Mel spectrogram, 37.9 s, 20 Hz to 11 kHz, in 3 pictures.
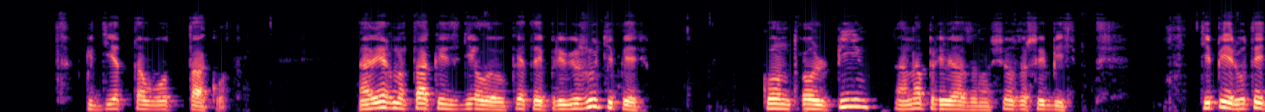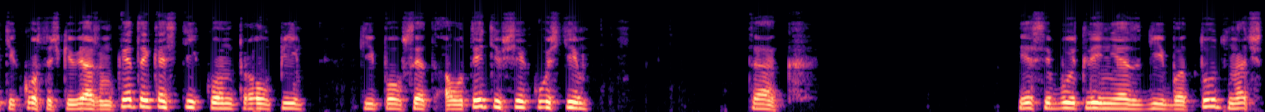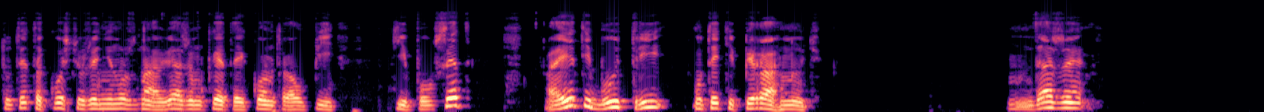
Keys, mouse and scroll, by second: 2.5 click, 3.7 click, 4.8 shift+click, 6.4 shift+middle click, 8.1 ctrl+p, 10.6 shift+middle click, 11.8 click, 12.9 shift+click, 13.8 shift+click, 15.3 ctrl+p, 17.0 click, 18.0 shift+click, 18.8 shift+click, 19.5 shift+click, 28.1 ctrl+p.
